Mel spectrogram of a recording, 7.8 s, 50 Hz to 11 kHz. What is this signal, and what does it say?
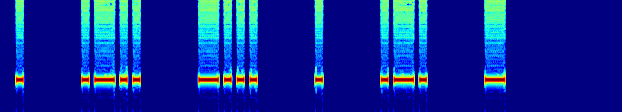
Morse code, heard as a keyed tone, about 15 wpm, spaced as for 8 wpm, 1000 Hz. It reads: ELBERT
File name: qotdfiles / 8wpm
